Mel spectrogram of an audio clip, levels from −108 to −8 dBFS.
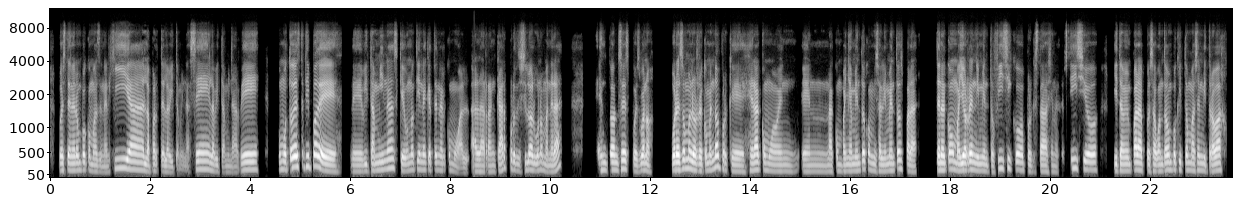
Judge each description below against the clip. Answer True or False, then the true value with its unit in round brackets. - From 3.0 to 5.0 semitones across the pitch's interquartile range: True (3.7 semitones)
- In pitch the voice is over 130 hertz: True (140 Hz)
